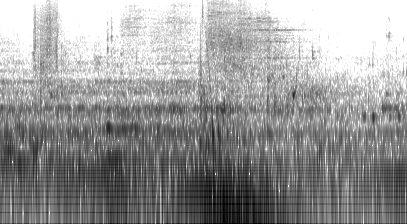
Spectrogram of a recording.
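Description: A portal gun fires with a short zap.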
